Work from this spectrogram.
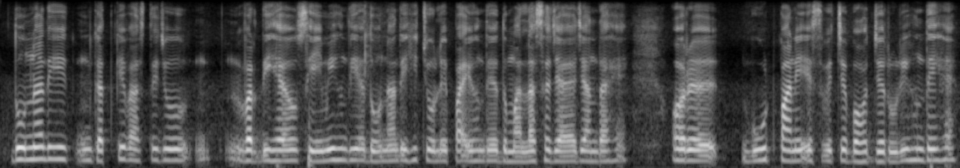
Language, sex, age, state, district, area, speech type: Punjabi, female, 45-60, Punjab, Bathinda, urban, spontaneous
